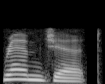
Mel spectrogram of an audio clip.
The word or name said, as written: ramjet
